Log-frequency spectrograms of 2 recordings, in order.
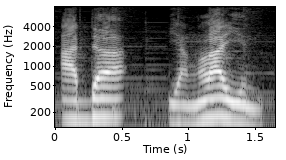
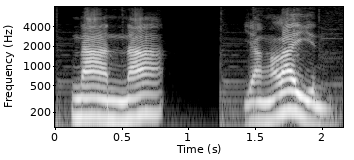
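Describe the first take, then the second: First: The first word is articulated clearly. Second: The first word is slurred and unclear. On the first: The speaker calls it right. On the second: The speaker calls it wrong. "Sebagai contoh"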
